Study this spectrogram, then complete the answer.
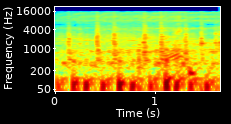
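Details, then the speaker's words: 1995 Honda TRX 300EX or 1987 Honda TRX 250X quad after oil change and switching fuel to reserve: single-cylinder chugs with uneven, lumpy low thumps, stumbling instead of settling into clean idle; hard starting, possibly fuel-starved. "i'll try to choke it sounds kind of weird right let's give her the beans"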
